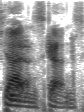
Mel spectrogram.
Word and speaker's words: Gattens: It's Gattens. Gattens. And where the emphasis was.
